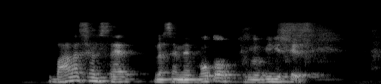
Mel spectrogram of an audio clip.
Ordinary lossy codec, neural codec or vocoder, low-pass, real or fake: Opus, 64 kbps; codec, 16 kHz, 2 kbps, X-Codec, HuBERT features, trained on balanced general audio; 7.2 kHz; fake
